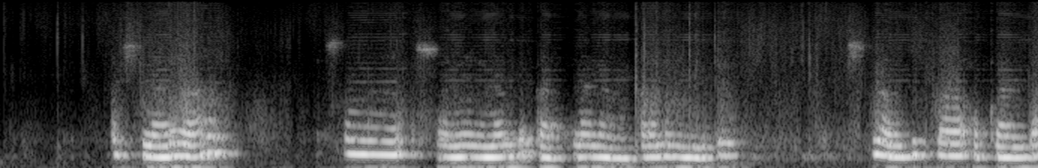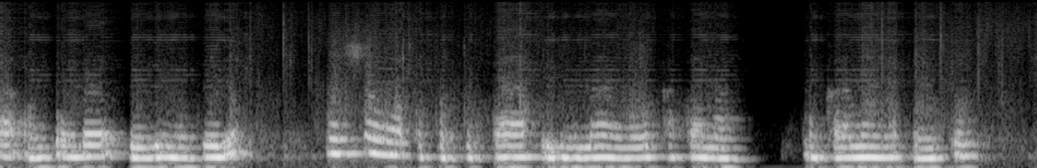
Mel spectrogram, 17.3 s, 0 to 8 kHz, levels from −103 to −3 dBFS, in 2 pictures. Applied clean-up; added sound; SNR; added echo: neural separator model SepFormer DNS4.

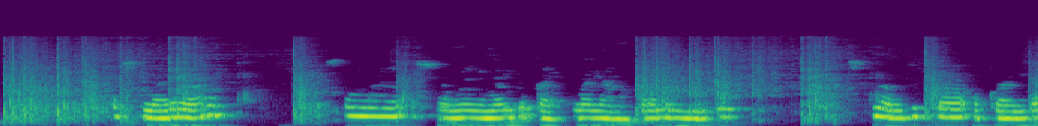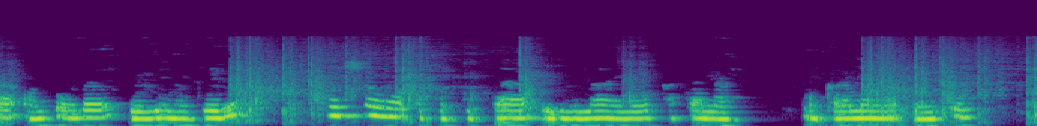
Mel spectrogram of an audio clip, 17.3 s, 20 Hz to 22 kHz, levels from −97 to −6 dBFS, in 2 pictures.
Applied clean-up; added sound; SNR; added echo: classical method WPE with log-MMSE.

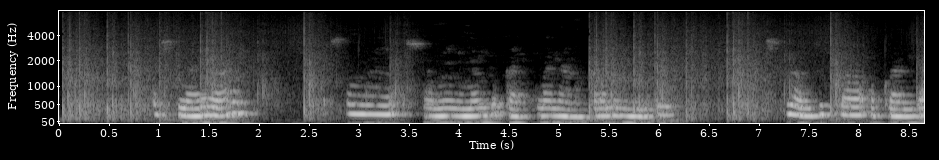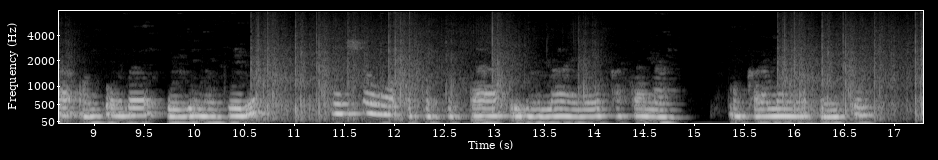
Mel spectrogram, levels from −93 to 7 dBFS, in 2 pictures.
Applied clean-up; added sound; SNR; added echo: none; Fireworks; 18 dB; reverberation time 0.3 s.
